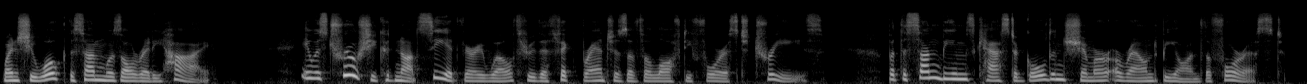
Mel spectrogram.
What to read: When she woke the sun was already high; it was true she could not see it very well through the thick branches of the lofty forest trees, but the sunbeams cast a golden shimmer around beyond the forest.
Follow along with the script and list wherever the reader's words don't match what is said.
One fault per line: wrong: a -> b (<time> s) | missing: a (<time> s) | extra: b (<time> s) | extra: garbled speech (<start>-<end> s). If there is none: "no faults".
no faults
